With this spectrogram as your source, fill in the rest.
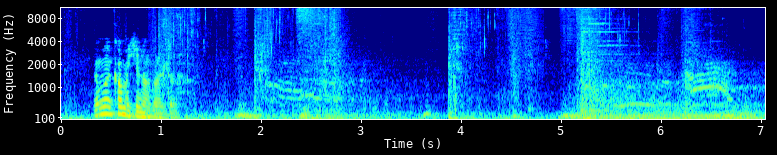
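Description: Gunfire and metallic impacts crackle from a video game.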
